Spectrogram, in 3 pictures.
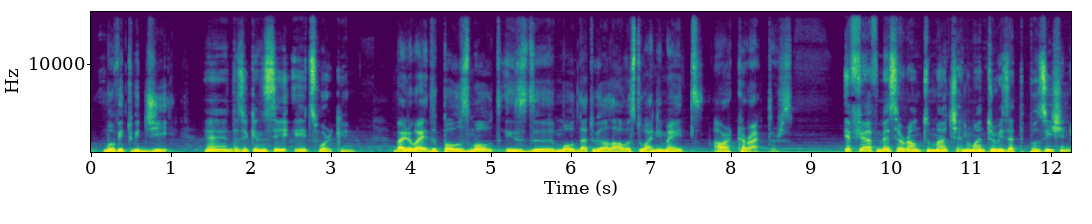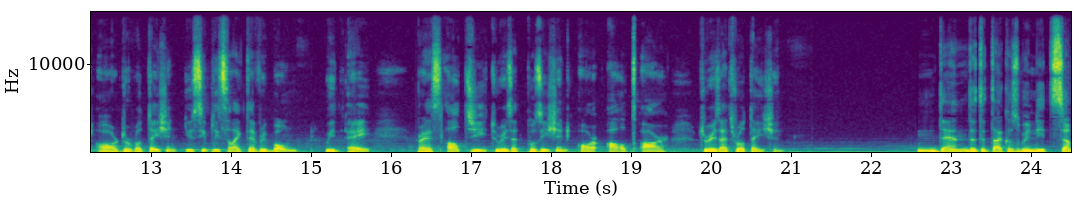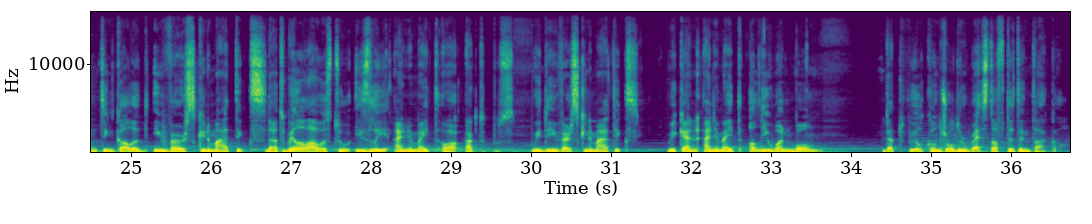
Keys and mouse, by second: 1.9 r, 6.0 r, 10.2 g, 11.9 a, 12.1 a, 14.3 alt+g, 16.5 alt+r, 16.5 a, 17.7 r, 18.6 a, 18.7 a, 19.6 alt+r, 22.1 a, 35.6 Tab.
